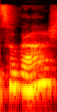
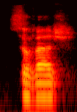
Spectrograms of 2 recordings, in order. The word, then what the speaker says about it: Sauvage: Do you pronounce it Sauvage? That's how it would You be did, pronounced in yeah. Quebec. Sauvage.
